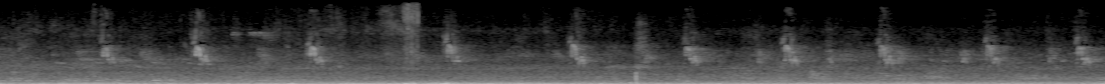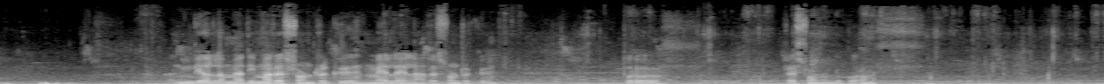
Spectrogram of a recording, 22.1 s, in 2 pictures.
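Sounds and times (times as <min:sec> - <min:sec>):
wind on microphone: 0:11.0 - 0:12.0.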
